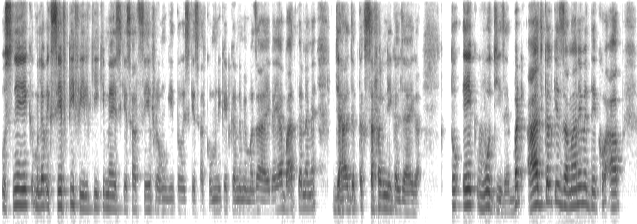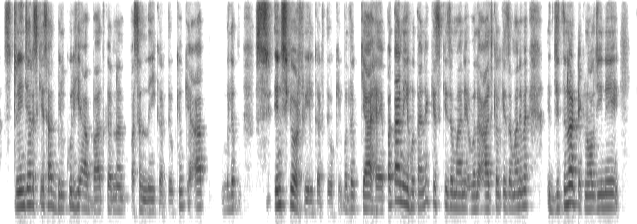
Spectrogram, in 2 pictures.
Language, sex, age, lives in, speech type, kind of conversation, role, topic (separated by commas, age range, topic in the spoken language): Hindi, male, 50-54, India, conversation, podcast, guest, Kya aapko kisi anjaan insaan se hui koi aisi baat-cheet yaad hai jo aaj tak dimaag mein basi hui hai?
